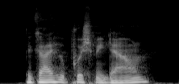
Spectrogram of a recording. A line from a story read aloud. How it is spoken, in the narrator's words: said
